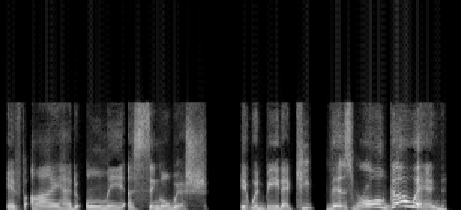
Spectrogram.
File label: happy, speech; fertig classic games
